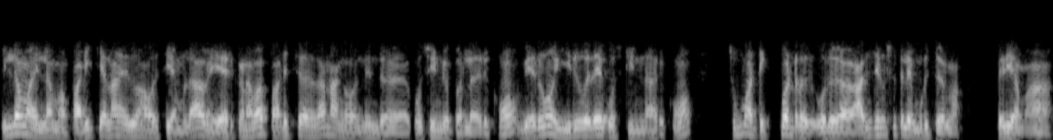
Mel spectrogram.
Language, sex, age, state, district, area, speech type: Tamil, male, 18-30, Tamil Nadu, Pudukkottai, rural, conversation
